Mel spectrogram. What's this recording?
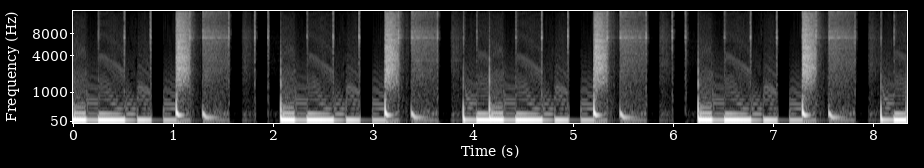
TR-606 (Modified) - Series 2 - Beat 05
Beats recorded from my modified Roland TR-606 analog drummachine
Analog, Beats, Circuit-Bend, Drum, Electronic, TR-606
